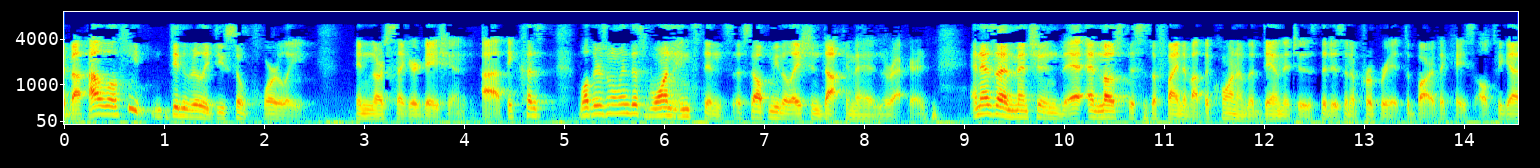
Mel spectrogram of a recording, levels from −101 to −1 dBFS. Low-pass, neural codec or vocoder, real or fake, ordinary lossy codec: 7.2 kHz; codec, 24 kHz, 0.9 kbps, WavTokenizer, large speech release; fake; MP3, 24 kbps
